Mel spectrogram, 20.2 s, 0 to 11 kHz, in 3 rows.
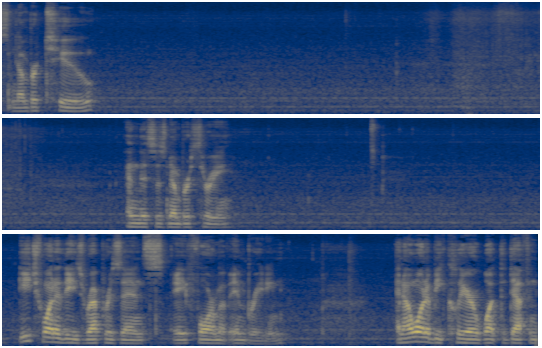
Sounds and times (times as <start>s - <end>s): Speech: 0.0s - 1.2s, 8.3s - 9.7s, 13.7s - 17.1s, 18.4s - 20.1s
Inside, small room: 0.0s - 20.1s.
